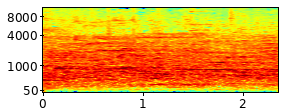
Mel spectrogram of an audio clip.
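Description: Basketball gym ambience in a large hall: many indistinct voices from the crowd and players, with a few short sharp knocks.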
